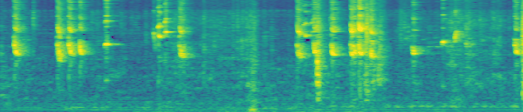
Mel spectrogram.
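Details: Winter song of a young male common linnet: rapid, varied twitter of sharp chirps and brief whistled notes, delivered in loose clusters with short pauses, with a faint constant hum underneath.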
